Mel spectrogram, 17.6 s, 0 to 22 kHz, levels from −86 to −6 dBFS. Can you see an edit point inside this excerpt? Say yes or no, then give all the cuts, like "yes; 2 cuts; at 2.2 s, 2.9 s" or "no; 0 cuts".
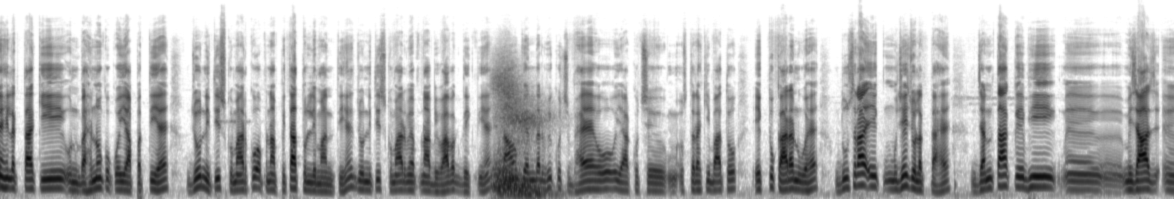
yes; 1 cut; at 7.5 s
